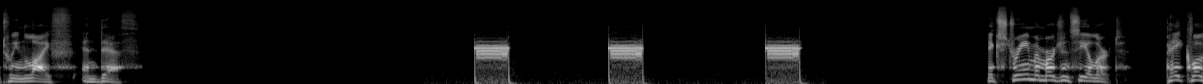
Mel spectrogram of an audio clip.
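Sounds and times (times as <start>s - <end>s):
shrill data tone bursts: 4.7s - 5.2s, 6.1s - 6.5s, 7.6s - 8.1s.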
